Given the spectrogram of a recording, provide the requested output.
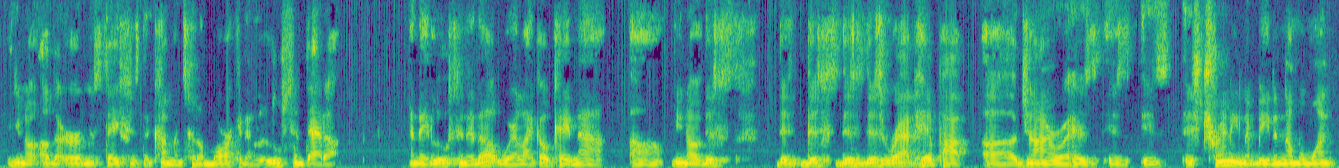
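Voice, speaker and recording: A man's voice: fairly low pitch, normal speed, breathy edge, dry recording, rough recording. A middle-aged man chatting casually in an interview, repeating phrases for emphasis. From Atlanta, United States. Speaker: podcast guest, hip hop podcaster.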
